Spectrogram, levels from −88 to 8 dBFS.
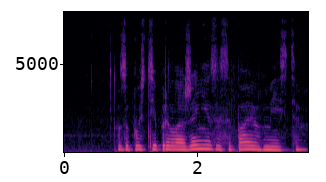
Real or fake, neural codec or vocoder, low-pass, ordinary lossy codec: fake; codec, 16 kHz, 8 kbps, FreqCodec, larger model; none; none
